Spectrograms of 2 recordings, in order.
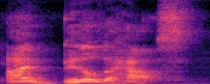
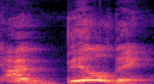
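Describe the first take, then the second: First: "I'm build a house" without the ing; the wrong way, "build" bare; slow example of the mistake, "I'm build"; wrong form demo. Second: "building" stressed and louder, slow; slow, careful "building" with the ing; right form demo. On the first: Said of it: "You don't say". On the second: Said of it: "You say". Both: Shown as a demonstration.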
